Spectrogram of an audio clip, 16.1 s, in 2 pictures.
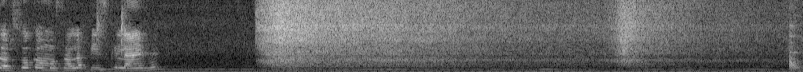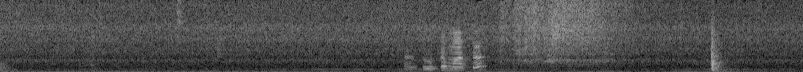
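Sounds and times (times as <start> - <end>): paste sizzling in hot oil: 2.6 - 9.3, 12.1 - 16.0.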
